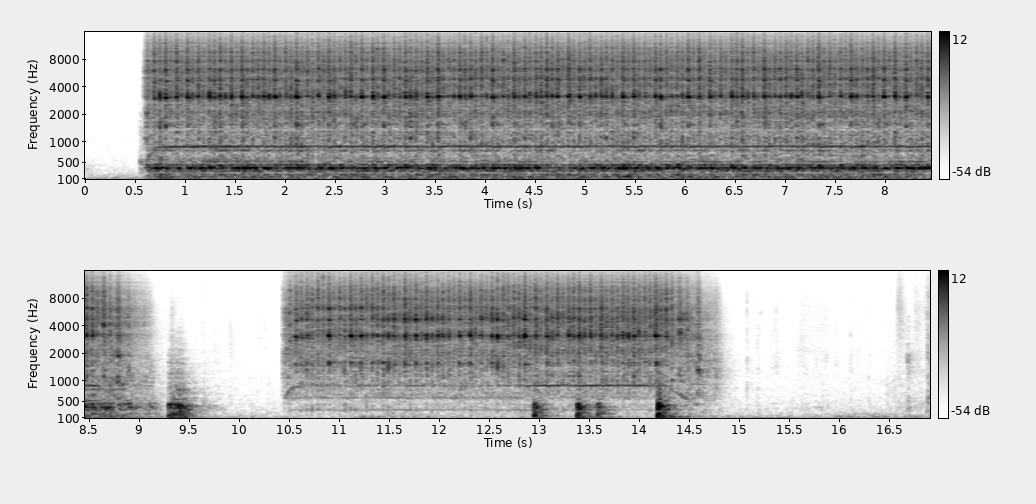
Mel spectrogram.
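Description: Cordless drill running at a steady speed with a banana spinning on its bit, in two long runs: about eight seconds, a short pause with a knock, then about four more seconds.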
